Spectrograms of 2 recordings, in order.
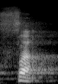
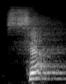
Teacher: సకారం దంత్యం శకారం తాలవ్యం రెండిటికి ఎంత తేడా ఉంది మరి అందువల్ల శ స ఈ రెండింటికీ ఎంత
